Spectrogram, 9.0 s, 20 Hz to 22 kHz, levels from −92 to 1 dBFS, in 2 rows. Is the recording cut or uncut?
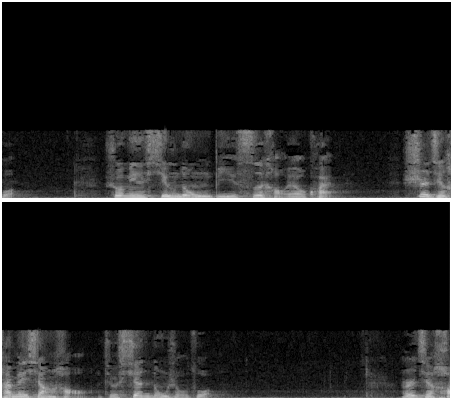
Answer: cut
